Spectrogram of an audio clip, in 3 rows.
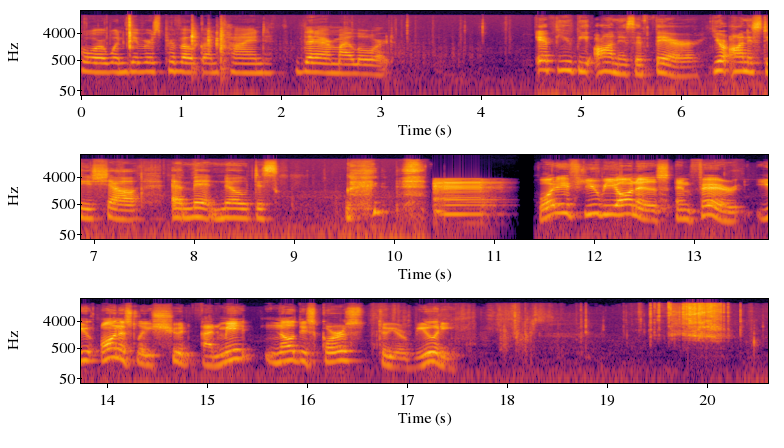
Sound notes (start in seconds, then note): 9.3 laughs; 10.4 buzzer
